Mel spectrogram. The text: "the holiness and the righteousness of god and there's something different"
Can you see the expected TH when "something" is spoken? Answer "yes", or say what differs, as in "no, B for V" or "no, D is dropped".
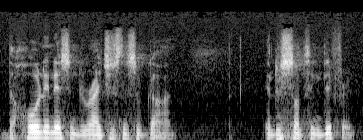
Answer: yes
